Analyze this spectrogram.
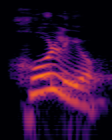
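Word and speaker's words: julio: 영어로 줄라이 했다면 그렇죠 스페인어로는 홀리 제 소리 아닙니다 이제 얘는 호다 거친 히읗 소리예요 홀리 7월입니다 그다음 길 거리 오케이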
